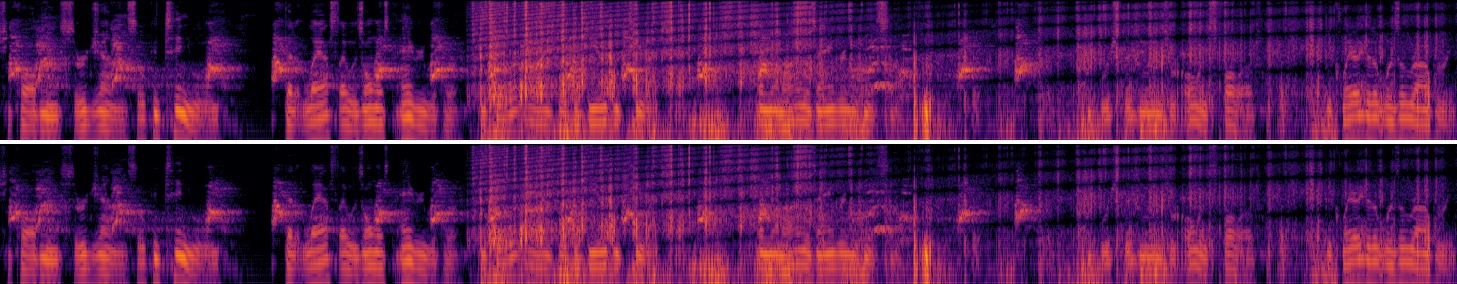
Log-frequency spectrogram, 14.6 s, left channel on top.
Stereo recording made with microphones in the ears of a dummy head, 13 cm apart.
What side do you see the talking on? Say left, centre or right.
left.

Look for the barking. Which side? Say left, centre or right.
left.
